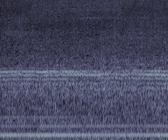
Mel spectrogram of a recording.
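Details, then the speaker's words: Ford Fiesta Supercharger, high-mileage supercharger checked with compressor oil change: steady, even hum with faint constant high whine over a smooth idle; characteristic, quieter than before, no bearing replacement needed. "não tem problema nenhum com esse ruído que ele tá até mais baixo tava mais alto Beleza não tem que trocar rolamento nem nada tudo perfeitinho beleza"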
